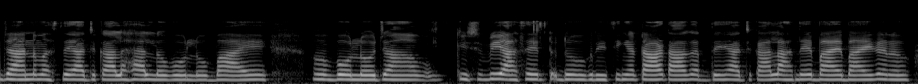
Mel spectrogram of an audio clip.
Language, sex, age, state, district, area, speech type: Dogri, female, 18-30, Jammu and Kashmir, Samba, rural, spontaneous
